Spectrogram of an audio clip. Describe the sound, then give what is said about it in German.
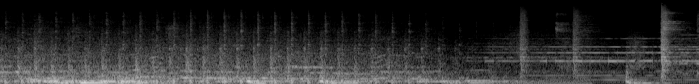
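A tractor engine runs at a night dance demonstration in Nuremberg on a cool evening, giving a loud, steady, rhythmic chugging knock. After about five seconds it shifts to a thinner sound with some steady tonal ringing. “Ein ungewöhnliches Gefährt setzt sich in Gang. Ein Traktor.”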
